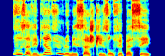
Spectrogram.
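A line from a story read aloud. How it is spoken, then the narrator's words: Shouted. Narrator (French): cria Carla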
